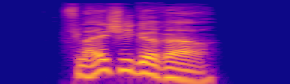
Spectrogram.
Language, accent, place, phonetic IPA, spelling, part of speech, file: German, Germany, Berlin, [ˈflaɪ̯ʃɪɡəʁɐ], fleischigerer, adjective, De-fleischigerer.ogg
- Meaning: inflection of fleischig: 1. strong/mixed nominative masculine singular comparative degree 2. strong genitive/dative feminine singular comparative degree 3. strong genitive plural comparative degree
